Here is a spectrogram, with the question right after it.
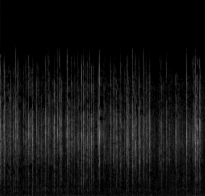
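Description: Fingertips and nails tap the keys of a compact white aluminum and plastic wireless keyboard, first up close and then held up tilted. The result is a quiet, rapid, irregular run of short, dry, bright clicks with almost no low end and no ring after each tap.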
